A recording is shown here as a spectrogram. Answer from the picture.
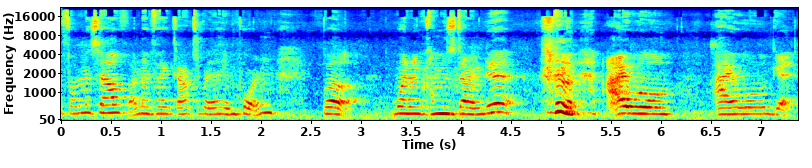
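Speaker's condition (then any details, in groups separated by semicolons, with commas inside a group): Quadriplegic cerebral palsy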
